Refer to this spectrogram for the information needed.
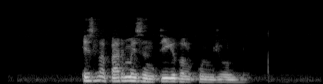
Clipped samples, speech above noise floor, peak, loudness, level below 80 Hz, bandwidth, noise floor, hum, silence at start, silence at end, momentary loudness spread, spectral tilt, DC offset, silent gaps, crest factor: under 0.1%; 40 dB; -8 dBFS; -22 LUFS; -72 dBFS; 9.4 kHz; -60 dBFS; none; 0.8 s; 0.75 s; 9 LU; -7.5 dB/octave; under 0.1%; none; 16 dB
